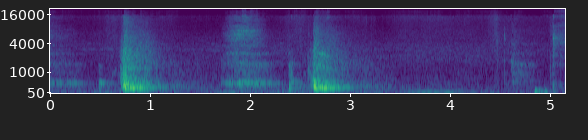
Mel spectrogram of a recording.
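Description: Two muffled, held-back sneezes, each a short sharp burst preceded by a quick intake of breath: stifled sneezes.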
